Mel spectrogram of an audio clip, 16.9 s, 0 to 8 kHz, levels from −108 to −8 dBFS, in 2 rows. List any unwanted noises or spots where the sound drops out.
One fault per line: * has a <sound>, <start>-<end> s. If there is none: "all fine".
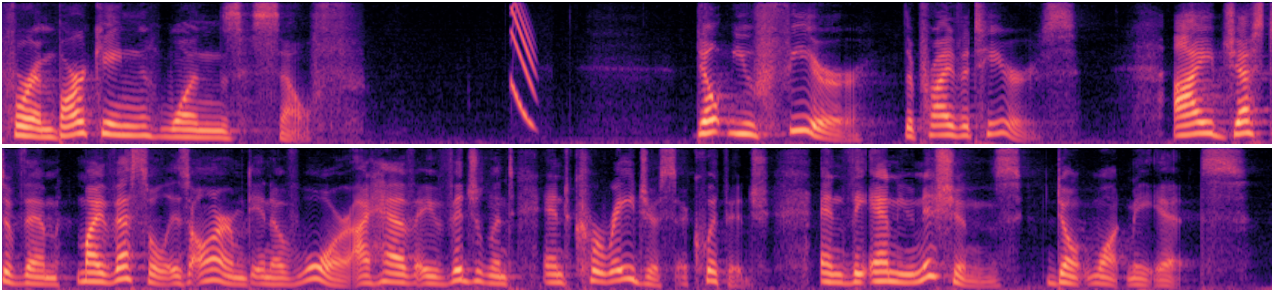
* has a chirp, 3.4-3.6 s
